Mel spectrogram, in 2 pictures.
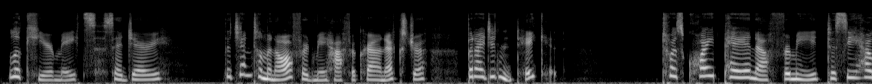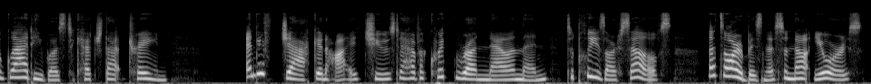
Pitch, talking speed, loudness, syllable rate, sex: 260 Hz, 195 wpm, -19 LUFS, 5.3 syllables/s, female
